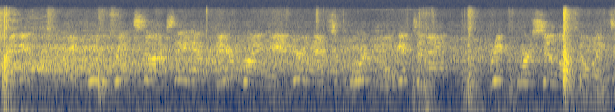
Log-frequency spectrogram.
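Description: Sealed cardboard trading-card boxes being handled and set down: a knock at the start and a few more knocks after about four seconds, under faint, indistinct speech.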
